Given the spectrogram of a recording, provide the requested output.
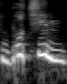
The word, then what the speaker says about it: Botim: Je vais vous dire B-O-T-I-M. Tu peux nous mettre dans le chat. Hein. Ah oui, avec grand plaisir, bien entendu. Botim, je pense Botim ou Botim, oui, je pense qu'on prononce ça comme ça.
